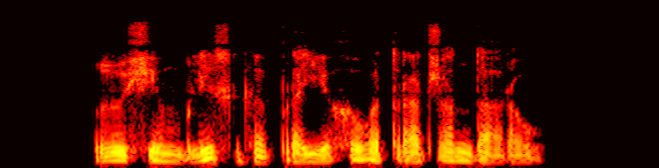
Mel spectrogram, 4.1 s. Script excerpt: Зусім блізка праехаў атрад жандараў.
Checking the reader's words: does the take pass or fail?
pass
